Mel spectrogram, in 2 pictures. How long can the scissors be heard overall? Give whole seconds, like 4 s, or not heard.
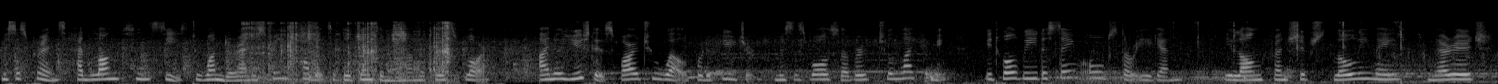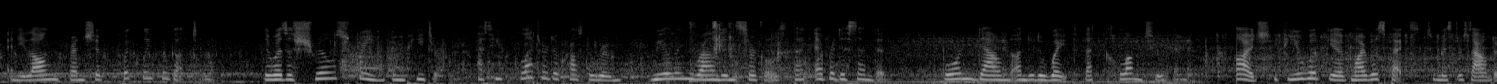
6 s.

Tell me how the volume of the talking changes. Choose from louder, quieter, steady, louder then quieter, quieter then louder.
steady.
